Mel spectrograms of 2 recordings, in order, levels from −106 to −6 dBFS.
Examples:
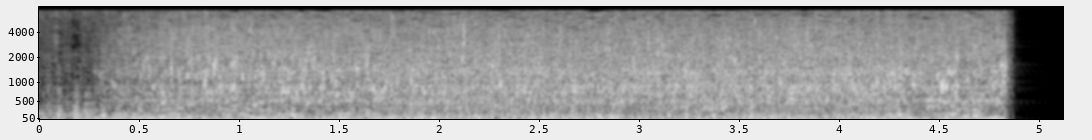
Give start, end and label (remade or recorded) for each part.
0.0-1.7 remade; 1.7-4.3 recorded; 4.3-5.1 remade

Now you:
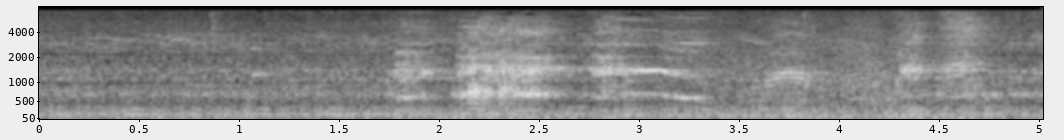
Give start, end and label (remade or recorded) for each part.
0.0-3.1 remade; 3.1-4.3 recorded; 4.3-5.0 remade

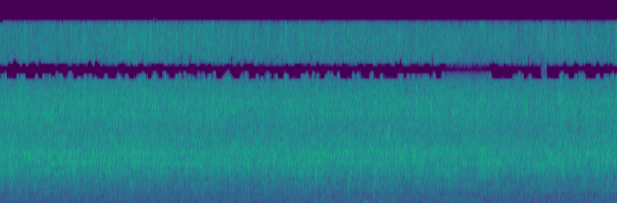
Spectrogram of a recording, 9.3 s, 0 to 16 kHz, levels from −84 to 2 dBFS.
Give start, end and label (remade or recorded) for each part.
0.0-6.7 recorded; 6.7-7.3 remade; 7.3-9.3 recorded

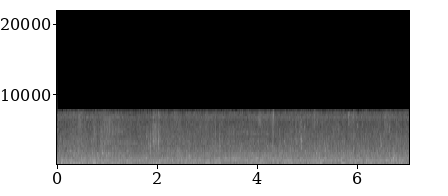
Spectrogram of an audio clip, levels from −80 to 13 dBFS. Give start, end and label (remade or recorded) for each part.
0.0-1.0 recorded; 1.0-4.4 remade; 4.4-7.0 recorded

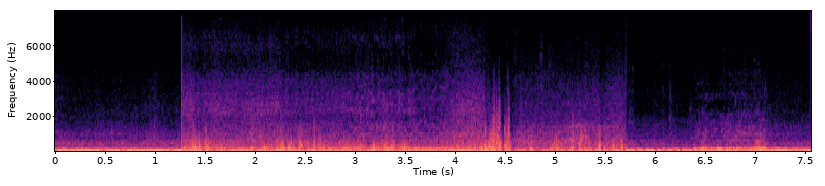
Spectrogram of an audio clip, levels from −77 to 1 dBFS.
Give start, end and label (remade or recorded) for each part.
0.0-2.9 recorded; 2.9-3.9 remade; 3.9-6.4 recorded; 6.4-7.1 remade; 7.1-7.6 recorded

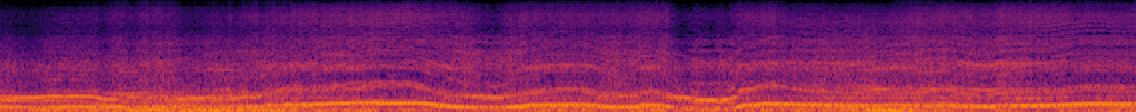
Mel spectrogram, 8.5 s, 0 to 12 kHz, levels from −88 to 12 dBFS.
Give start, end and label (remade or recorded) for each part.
0.0-8.5 recorded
